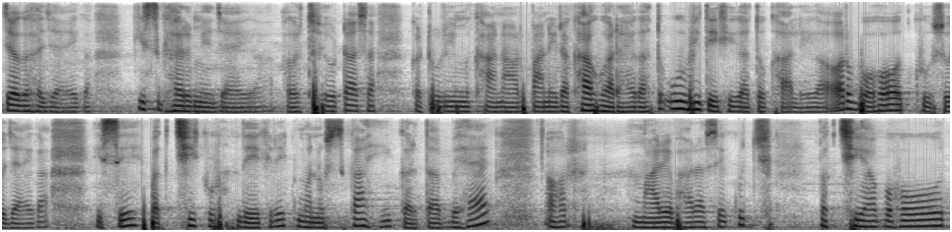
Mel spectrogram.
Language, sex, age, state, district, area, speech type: Hindi, female, 30-45, Bihar, Vaishali, urban, spontaneous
